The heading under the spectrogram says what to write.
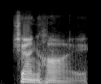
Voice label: "shanghai", British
